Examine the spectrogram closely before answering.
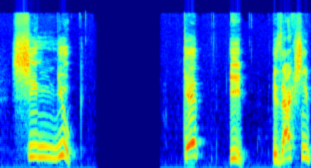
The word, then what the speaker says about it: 십육: 십육 is just pronounced as 십육.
